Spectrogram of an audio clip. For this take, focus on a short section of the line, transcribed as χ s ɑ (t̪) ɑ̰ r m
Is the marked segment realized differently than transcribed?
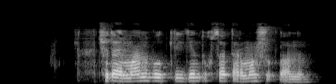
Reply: no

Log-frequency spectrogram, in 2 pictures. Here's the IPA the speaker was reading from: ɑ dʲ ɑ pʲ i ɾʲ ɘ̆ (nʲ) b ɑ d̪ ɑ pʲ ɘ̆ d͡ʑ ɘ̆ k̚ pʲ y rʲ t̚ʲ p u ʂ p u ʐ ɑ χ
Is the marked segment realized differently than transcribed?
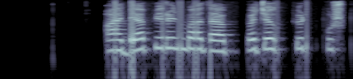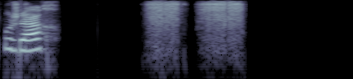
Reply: no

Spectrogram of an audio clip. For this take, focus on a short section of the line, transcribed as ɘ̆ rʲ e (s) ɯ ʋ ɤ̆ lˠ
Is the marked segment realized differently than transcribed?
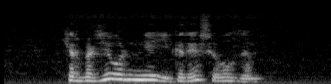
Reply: yes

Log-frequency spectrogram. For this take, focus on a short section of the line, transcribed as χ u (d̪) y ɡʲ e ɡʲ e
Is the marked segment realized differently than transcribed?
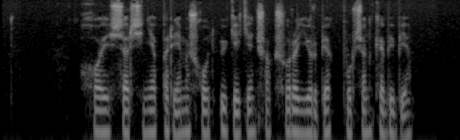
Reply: yes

